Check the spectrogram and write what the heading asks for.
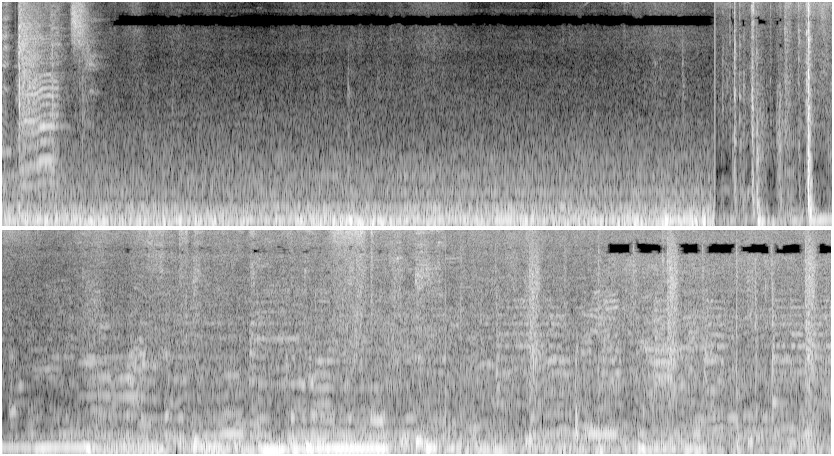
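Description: Low, steady rumble of a car's cabin on the move, with a few sharp clicks about five and a half seconds in.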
